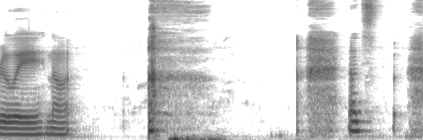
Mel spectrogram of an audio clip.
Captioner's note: laughs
